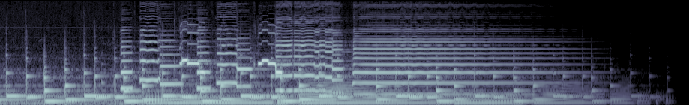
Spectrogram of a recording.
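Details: A short instrumental music passage with mallet-like notes and sustained low tones, fading out at the end, with no animal sounds.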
